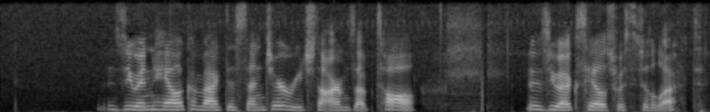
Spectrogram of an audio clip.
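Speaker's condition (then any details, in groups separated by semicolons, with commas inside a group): No condition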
